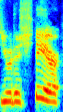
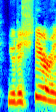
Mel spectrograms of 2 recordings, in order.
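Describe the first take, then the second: First: The name ends without a final vowel. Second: The name ends with a final 'a' vowel.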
